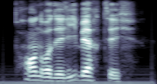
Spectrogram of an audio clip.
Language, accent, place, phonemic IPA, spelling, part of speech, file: French, France, Lyon, /pʁɑ̃.dʁə de li.bɛʁ.te/, prendre des libertés, verb, LL-Q150 (fra)-prendre des libertés.wav
- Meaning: to take liberties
